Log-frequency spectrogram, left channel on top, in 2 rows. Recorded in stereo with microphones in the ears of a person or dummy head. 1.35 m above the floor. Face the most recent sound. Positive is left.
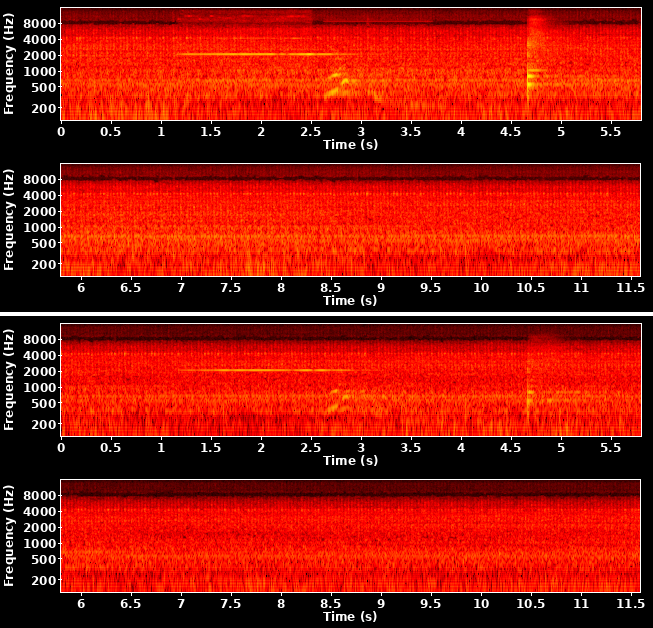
turn(degrees=15)  # may be behind; listen again after turning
